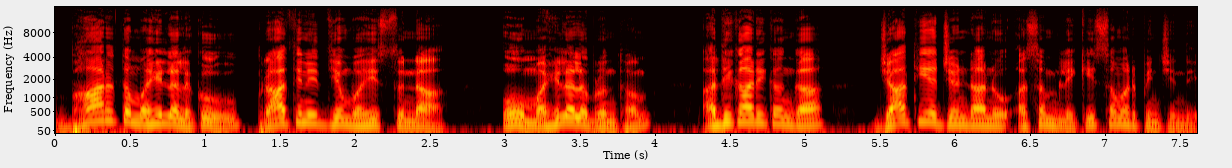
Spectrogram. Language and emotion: Telugu, neutral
